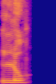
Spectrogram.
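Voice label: "eau", French, female; flashcards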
